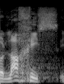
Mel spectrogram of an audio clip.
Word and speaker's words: Lachis: Also Lachis, ich habe das vorhin falsch gesagt, Lais.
